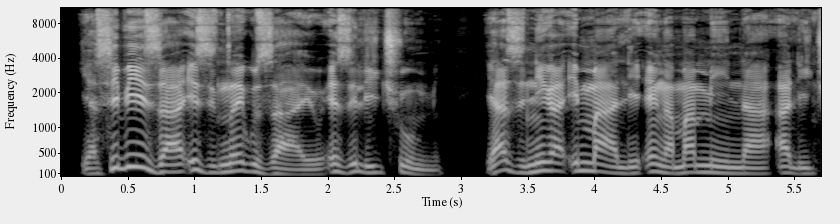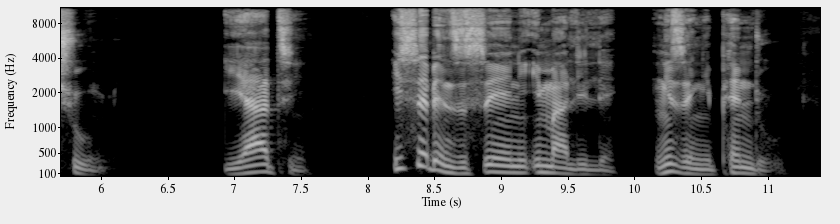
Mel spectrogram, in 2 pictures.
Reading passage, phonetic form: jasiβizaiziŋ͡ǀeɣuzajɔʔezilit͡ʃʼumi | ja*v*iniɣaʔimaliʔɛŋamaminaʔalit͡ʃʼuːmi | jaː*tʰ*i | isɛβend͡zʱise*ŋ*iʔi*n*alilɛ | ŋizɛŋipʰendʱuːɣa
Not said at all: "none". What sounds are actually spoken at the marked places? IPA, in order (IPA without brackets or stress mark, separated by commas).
z, tʰ, n, m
